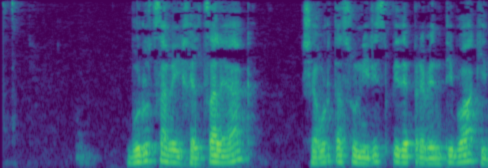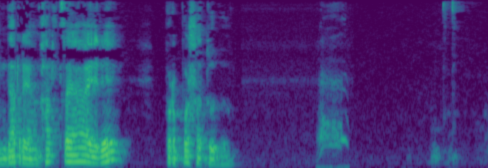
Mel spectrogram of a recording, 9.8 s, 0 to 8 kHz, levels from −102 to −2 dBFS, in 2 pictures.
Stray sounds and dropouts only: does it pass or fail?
fail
